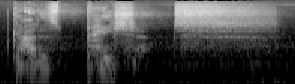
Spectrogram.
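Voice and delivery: slow, hushed whisper. Real, not acted. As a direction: whisper it slowly and gently. Hushed sermon answer.

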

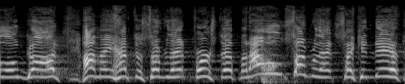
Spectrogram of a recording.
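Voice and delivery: loud, high altar call shout; preaching at full force. Acted. Preacher urging the lost to the altar, loud. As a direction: drive it home to the altar.

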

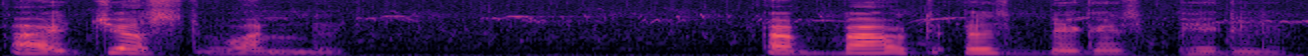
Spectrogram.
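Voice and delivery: slow, wistful musing to oneself; sad. A narrator's reading. Eeyore talking to himself about his balloon, sad. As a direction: draw the words out sorrowfully. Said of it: "he said to himself sadly".

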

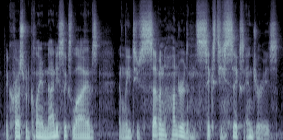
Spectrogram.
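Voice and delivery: measured documentary narration; narrator voice. A narrator's reading. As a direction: read it like a solemn news intro. Reads the disaster intro.

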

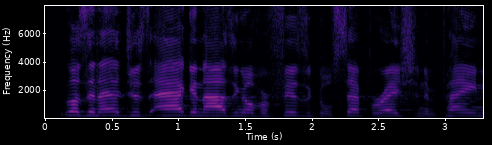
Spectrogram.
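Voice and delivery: fiery preaching. Acted. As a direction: preach it out with full force. Preaching at full force.

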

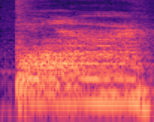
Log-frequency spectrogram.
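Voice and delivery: loud, low drawn-out boom; booming sound effect. Pretend. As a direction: boom it out like a light switching on. Game master imitates moonbeam switching on.

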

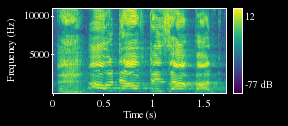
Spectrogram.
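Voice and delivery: high voice through laughter; laughing. Real, not acted. Comic tickled by a daft muscle name, laughing high. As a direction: squeeze the words out while cracking up.

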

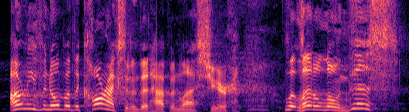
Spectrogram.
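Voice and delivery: high, comic bewilderment; hammed-up flustered disbelief; incredulous protest. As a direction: protest that you are completely out of the loop.

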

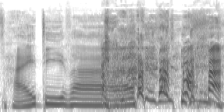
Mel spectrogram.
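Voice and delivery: imitating coworker's Armenian accent, slow and laughing; slow, amused Armenian greeting; a light Armenian accent, drawn out. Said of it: "She has this thick Armenian accent".

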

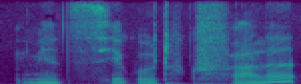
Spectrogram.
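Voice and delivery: ordinary talk

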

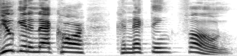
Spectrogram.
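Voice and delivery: ordinary delivery

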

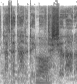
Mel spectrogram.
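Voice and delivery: soft whisper behind his back; whispered gossip. Retold or imitated. Students gossiping about the booed comic, whispered. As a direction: whisper it to a friend as he walks by.

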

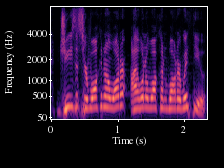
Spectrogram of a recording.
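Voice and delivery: bursting to join in; eager. Acted. Eager Peter voiced.

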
